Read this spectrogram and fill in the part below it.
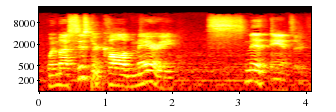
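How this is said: There is a break after Mary.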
